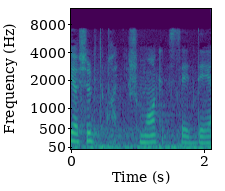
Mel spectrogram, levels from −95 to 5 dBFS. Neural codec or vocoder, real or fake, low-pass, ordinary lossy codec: none; real; 7.2 kHz; MP3, 96 kbps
